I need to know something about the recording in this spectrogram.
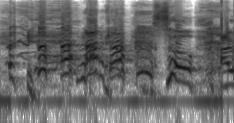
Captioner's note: laughter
